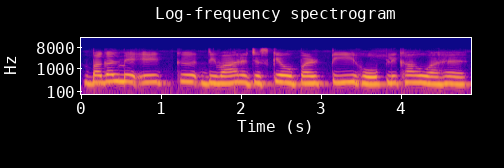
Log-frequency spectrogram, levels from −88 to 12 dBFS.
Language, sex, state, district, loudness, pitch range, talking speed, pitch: Hindi, female, Uttar Pradesh, Lucknow, -14 LUFS, 235-255 Hz, 145 wpm, 245 Hz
